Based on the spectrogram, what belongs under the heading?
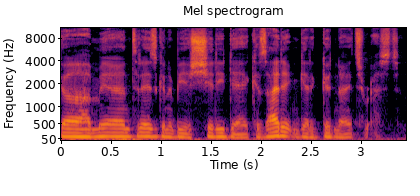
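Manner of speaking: mock-glum, low and soft; glum thought. Voicing the thought after a bad night, low mock grumble. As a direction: grumble it quickly under your breath.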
